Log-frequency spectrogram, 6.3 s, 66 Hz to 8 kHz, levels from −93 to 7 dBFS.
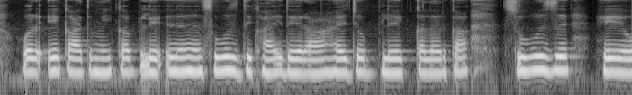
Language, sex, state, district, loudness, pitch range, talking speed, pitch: Hindi, male, Bihar, Madhepura, -13 LUFS, 205-220 Hz, 160 wpm, 210 Hz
